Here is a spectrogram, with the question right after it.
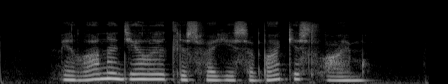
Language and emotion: Russian, neutral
